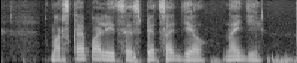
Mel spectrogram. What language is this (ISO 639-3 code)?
rus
